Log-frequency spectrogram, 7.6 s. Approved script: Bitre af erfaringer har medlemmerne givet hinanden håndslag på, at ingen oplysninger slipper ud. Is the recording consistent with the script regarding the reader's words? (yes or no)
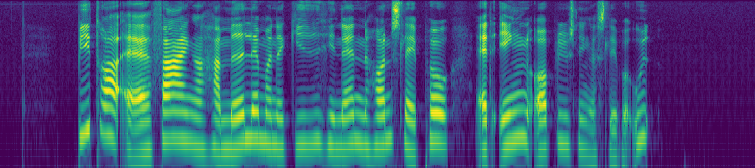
yes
